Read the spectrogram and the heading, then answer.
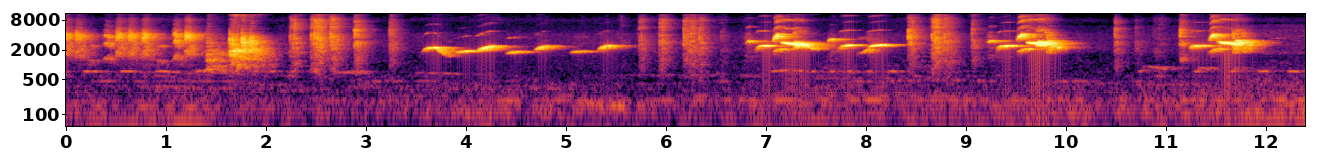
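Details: Singing white-rumped shama starts with harsh chatter, then gives a series of short, sliding, clear whistled notes, building to louder rich whistled phrases every couple of seconds.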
